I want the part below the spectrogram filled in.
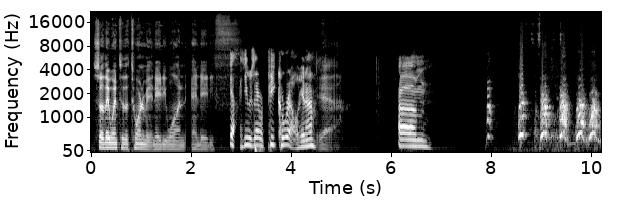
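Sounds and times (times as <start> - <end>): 
speech: 0.2 - 5.0, 6.1 - 6.9
dog barking harshly: 7.9 - 10.2.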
